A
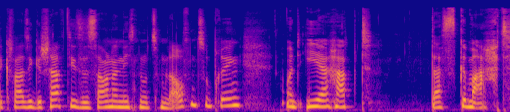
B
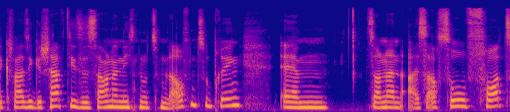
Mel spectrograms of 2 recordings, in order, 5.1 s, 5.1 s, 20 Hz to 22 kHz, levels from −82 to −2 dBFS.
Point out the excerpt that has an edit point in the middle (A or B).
A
